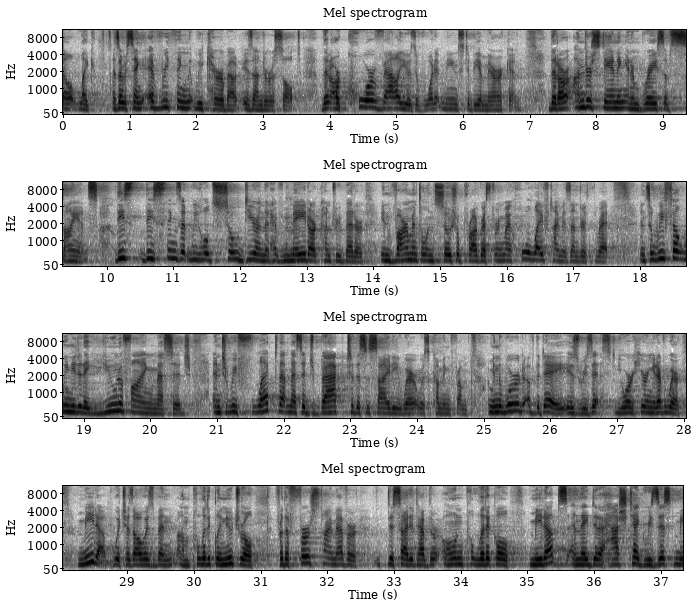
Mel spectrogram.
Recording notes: The best of live interviews from GreenBiz events.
